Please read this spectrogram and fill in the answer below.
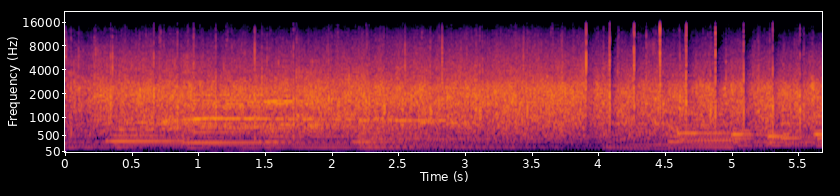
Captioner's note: applause and cheering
